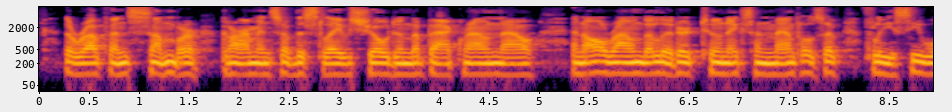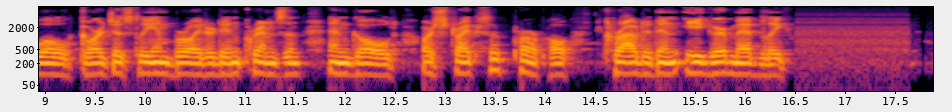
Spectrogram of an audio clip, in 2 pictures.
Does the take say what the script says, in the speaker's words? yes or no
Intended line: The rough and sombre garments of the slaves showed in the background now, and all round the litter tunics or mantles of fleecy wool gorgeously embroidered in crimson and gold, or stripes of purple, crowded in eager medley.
no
